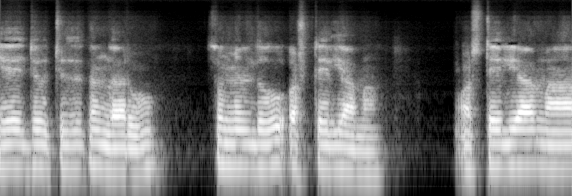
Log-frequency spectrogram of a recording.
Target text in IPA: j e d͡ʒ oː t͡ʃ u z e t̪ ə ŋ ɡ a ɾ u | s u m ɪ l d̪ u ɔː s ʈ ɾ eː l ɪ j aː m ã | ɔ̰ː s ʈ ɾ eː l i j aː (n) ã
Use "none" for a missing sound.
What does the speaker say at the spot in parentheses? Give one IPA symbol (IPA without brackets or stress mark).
m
